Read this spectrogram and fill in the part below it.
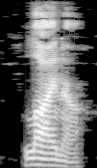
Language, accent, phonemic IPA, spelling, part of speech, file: English, Australia, /ˈlaɪnɚ/, liner, noun / verb, En-au-liner.ogg
- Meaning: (noun) 1. Someone who fits a lining to something 2. A removable cover or lining 3. The pamphlet supplied in the box with an audiovisual tape or disc, etc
